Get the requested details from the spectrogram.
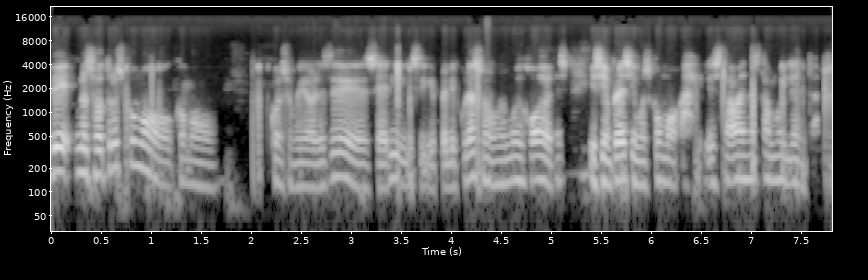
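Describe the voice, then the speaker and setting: This man has an unremarkable speaking voice, fairly high in pitch, moving at a moderate pace with ordinary pitch variation. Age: 20s. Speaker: podcast co-host. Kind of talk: casual chat.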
